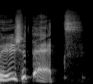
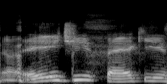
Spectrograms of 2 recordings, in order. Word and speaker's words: agetech: nos assistindo nos ouvindo que é a expressão e Tex né pronunciei correto aqui você que é um Expert né minha pronúncia tá boa Tá certíssima tá aid Tech são eh empresas Ou startups focadas em desenvolver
